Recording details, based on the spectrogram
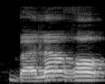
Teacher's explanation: با زبر با، لام زبر لا، بلا، غین زبر غا، بلغ، غین کو حلق سے ادا کر رہے ہیں، غین کی آواز موٹی ہو رہی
